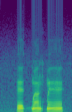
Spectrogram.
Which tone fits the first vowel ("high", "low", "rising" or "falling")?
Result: high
